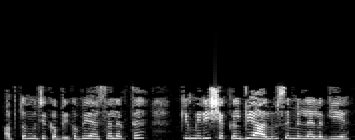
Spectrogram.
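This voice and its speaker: A woman playing a polite but exasperated young daughter-in-law in a dramatized story, expressive in the way she speaks. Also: high voice, brisk, dry recording, highs cut off. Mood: exasperated complaint. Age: young adult.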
